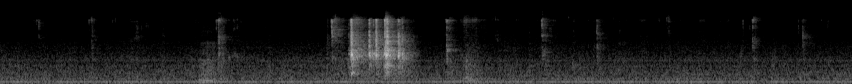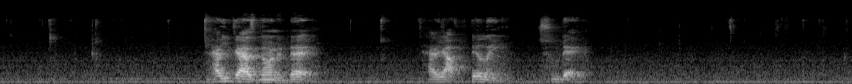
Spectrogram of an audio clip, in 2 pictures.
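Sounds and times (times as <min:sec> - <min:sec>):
low steady hum: 0:00.0 - 0:17.0
mouth clicks and smacks: 0:00.3 - 0:02.5, 0:05.3 - 0:10.6, 0:11.8 - 0:12.6, 0:15.1 - 0:17.0.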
